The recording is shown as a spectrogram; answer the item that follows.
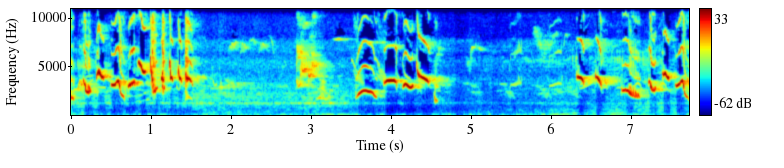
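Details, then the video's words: Untrained oriental magpie-robin, a raw bird that quickly joins in singing energetically: bursts of loud, varied whistled notes, slurred upward and downward, with pauses between phrase groups and a faint steady hum underneath. "KACER bahan langsung ikutan gacor"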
